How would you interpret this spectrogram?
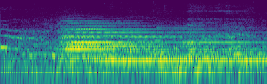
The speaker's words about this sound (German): Dann durchbricht ein Glockenschlag die Stille und beendet das Schweigen.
